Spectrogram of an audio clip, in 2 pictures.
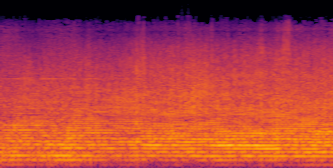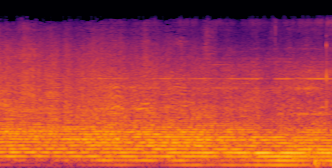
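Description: A loud propeller aircraft drones overhead with a steady, throbbing engine hum that holds strong throughout, no voices present.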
